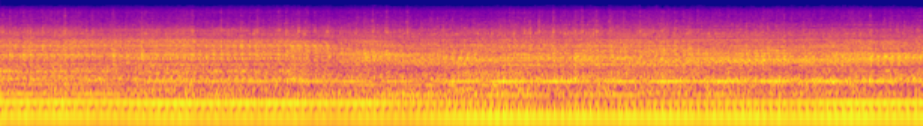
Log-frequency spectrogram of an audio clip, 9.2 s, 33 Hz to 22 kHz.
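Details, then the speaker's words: 1978 Caterpillar D3 bulldozer diesel with glow plugs, just started: low, steady rumble at an even pace without hunting or misfires; normal idle. "i like to hear these old things run i don't think this machine's been run a lot"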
